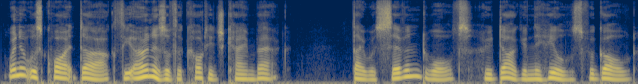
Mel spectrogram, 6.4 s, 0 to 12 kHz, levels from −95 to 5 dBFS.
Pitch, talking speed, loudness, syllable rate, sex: 160 Hz, 215 wpm, -17 LUFS, 5.3 syllables/s, male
